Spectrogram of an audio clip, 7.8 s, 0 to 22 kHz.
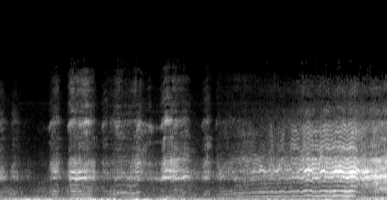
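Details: Stock Traxxas Revo 2.5R nitro engine, Trinity pipe, VP Race 20% fuel, single-speed conversion with 40T spur and 15T clutch bell, after tuning: high buzzy revs climb and drop cleanly without sputter or bog; normal running.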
